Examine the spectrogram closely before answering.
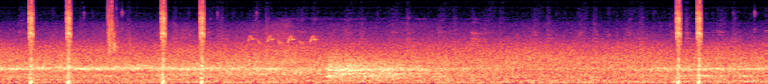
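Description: Short sharp menu clicks sound now and then.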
